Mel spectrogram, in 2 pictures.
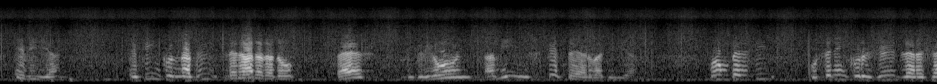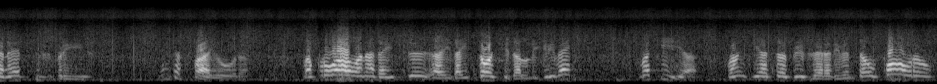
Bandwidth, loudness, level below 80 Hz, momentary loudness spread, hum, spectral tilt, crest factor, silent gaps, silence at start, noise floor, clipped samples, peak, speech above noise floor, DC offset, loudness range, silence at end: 16.5 kHz; -24 LUFS; -88 dBFS; 22 LU; none; -2 dB/octave; 24 dB; none; 0 s; -43 dBFS; under 0.1%; -2 dBFS; 19 dB; under 0.1%; 10 LU; 0 s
